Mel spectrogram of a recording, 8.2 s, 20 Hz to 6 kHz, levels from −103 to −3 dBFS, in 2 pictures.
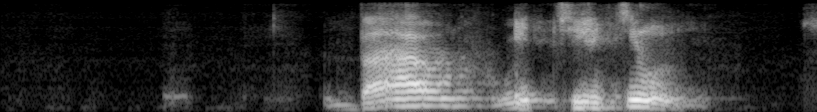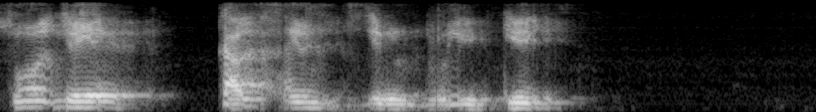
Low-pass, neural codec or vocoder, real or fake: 5.4 kHz; codec, 24 kHz, 1.5 kbps, HILCodec; fake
